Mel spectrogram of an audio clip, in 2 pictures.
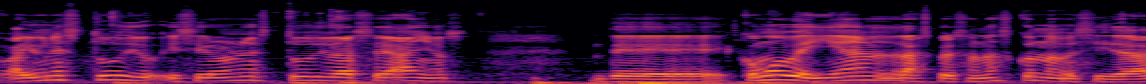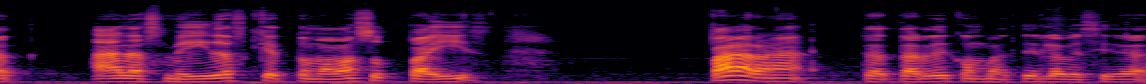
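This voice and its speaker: A man with a plain, everyday voice, fairly high in pitch, speaks at a fairly slow pace with lively intonation in a very clean recording with a silent background. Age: 30s. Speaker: podcast host. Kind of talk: casual chat.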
